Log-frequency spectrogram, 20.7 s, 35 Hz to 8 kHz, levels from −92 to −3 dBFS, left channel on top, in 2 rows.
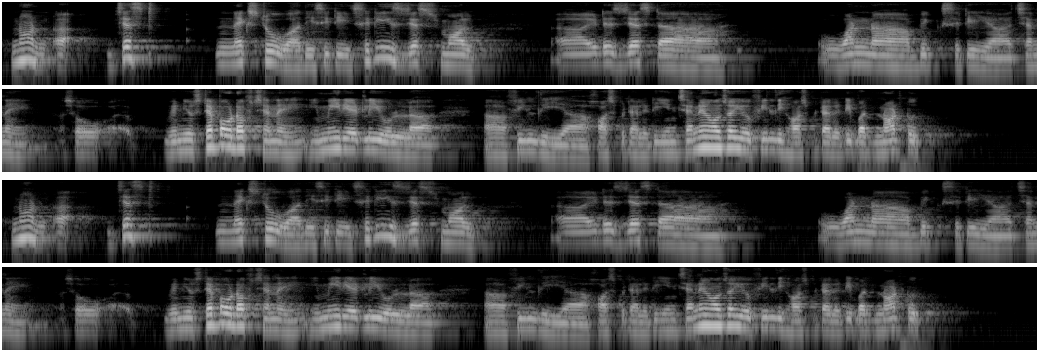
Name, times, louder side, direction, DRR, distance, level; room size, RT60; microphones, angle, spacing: voice 1, 0.1-0.7 1.1-1.5 2.1-4.8 5.5-7.3 8.2-10.7 11.0-11.7 12.0-14.7 15.2-19.5, left 3 dB, 75° left, 1.4 m, -36 dB
29.0 x 27.0 x 5.3 m
head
